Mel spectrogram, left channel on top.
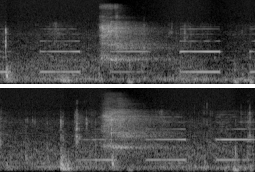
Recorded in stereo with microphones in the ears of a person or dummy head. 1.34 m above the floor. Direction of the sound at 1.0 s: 55° left (ahead or behind).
